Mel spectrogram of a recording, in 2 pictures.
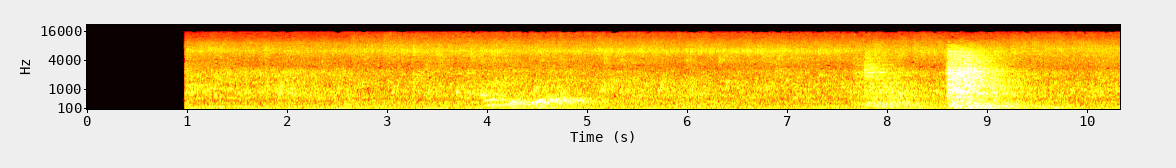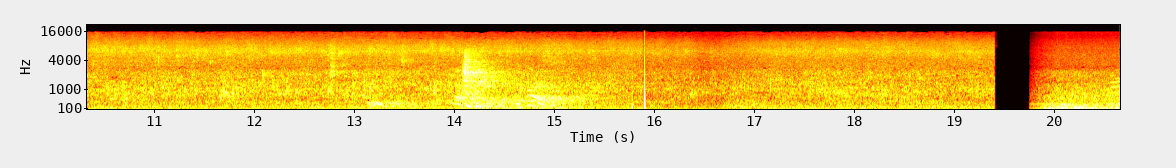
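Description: Steady rushing hiss with faint voices now and then, broken by a short loud burst of noise a little before halfway and a smaller one about two-thirds of the way through.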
